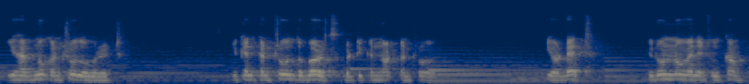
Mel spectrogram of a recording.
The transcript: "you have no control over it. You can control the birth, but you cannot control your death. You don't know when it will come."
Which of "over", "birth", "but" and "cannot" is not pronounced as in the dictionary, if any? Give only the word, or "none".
birth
